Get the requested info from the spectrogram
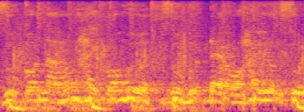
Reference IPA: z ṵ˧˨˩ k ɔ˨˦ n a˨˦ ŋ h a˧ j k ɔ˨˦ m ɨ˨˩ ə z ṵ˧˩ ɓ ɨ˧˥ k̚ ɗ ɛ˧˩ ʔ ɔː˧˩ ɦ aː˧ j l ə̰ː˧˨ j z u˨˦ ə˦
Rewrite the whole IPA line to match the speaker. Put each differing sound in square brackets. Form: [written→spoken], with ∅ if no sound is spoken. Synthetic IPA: z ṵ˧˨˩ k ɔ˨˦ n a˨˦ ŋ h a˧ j k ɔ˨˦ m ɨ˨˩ ə z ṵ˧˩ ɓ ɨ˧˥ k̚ ɗ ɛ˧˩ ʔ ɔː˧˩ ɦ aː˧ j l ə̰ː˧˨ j [z→s] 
